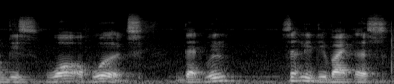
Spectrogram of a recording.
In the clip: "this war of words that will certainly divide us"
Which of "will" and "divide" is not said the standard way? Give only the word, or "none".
none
